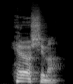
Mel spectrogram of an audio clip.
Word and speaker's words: Hiroshima: Hiroshima.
